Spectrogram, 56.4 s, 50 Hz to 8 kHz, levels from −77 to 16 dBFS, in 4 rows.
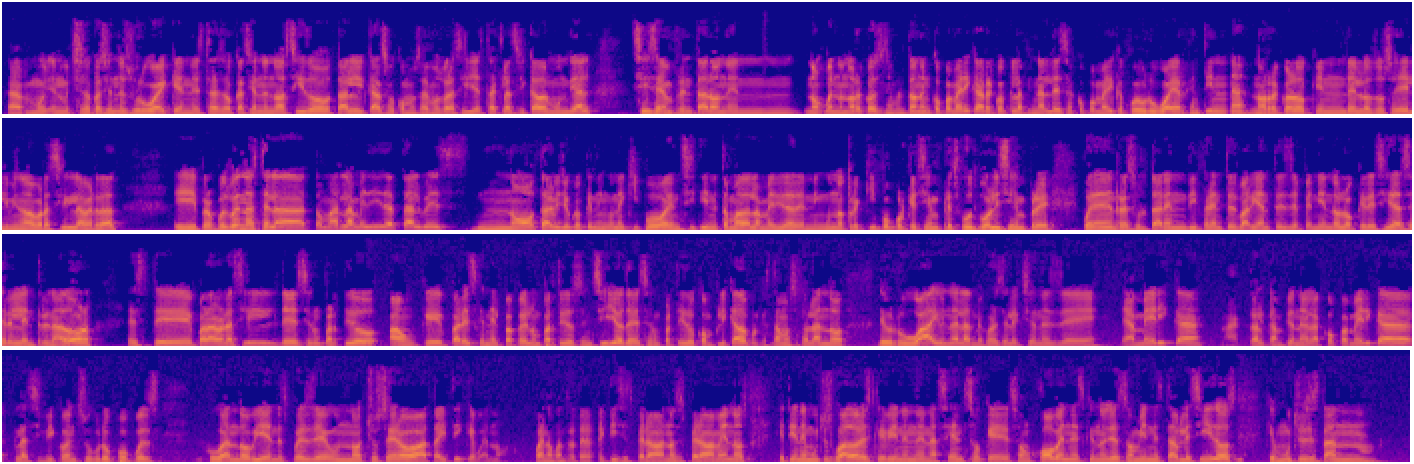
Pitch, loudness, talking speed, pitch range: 140 Hz, -18 LUFS, 205 wpm, 135-150 Hz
